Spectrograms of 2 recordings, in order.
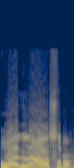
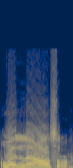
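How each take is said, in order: First: The last word ends with a bare 'r' sound. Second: The last word ends with a bare 'r' sound.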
